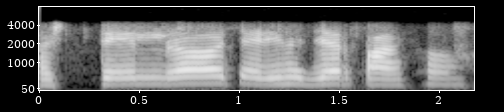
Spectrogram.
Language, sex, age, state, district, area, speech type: Odia, female, 18-30, Odisha, Sundergarh, urban, conversation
